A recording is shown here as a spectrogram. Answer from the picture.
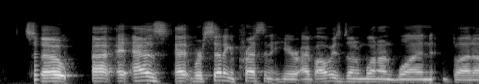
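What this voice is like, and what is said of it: Usual voice. Nothing is said of it.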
